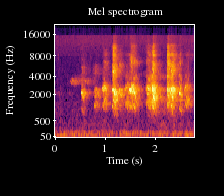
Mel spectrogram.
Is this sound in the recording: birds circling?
yes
